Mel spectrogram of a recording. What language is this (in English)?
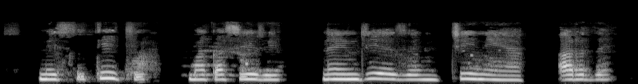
Swahili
